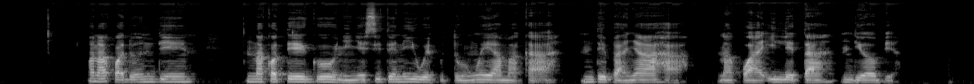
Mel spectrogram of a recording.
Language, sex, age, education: Igbo, male, 15-29, tertiary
